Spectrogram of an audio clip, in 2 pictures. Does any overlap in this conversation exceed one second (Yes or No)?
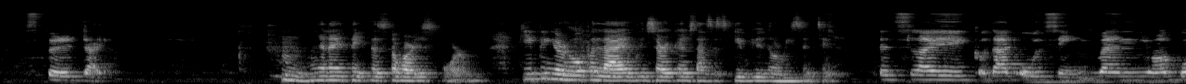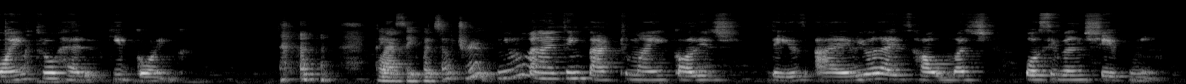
No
